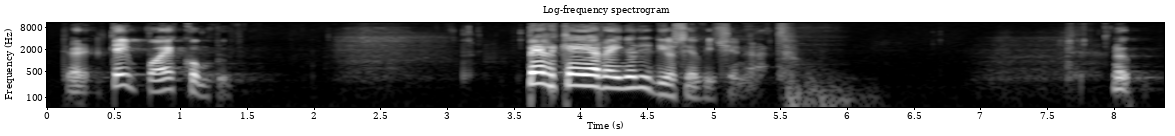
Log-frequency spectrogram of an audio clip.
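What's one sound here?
An elderly man speaks with animation into a microphone, with pauses.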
